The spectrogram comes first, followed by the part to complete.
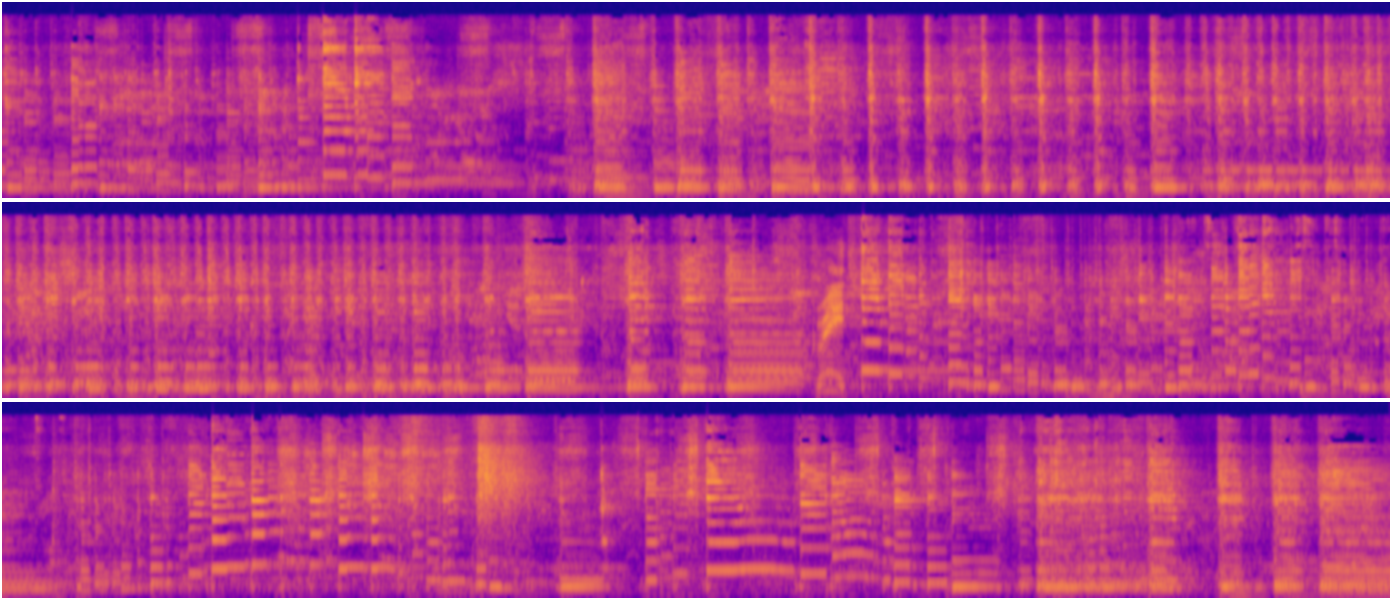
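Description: Oval-hole gypsy jazz (Selmer-Maccaferri style) acoustic guitar played with a pick, freshly fitted with a custom bridge. It starts with fast, rhythmic chord strokes, then moves to quick single-note runs that climb and fall, with one sharp accented stroke near the end. The tone is warmer, with more depth and overtones than before and a little less sustain, though sustain is still there.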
